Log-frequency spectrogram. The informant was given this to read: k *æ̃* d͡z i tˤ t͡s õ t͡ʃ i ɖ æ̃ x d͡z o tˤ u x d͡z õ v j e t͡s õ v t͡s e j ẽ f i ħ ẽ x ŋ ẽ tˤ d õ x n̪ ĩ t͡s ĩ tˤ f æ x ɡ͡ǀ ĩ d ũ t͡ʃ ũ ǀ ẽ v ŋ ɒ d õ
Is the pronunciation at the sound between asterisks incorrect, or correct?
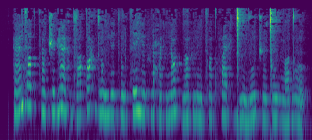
correct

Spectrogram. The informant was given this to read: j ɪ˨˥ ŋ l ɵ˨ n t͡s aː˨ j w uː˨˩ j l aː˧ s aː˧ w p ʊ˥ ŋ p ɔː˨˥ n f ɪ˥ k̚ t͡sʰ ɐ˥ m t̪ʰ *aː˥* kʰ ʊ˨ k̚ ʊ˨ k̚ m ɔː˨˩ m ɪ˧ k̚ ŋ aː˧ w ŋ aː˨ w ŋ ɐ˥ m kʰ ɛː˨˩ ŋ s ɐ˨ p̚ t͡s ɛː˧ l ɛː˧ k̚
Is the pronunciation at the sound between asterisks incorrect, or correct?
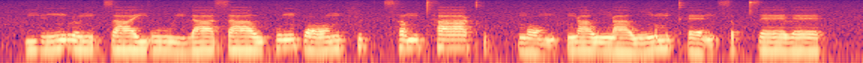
correct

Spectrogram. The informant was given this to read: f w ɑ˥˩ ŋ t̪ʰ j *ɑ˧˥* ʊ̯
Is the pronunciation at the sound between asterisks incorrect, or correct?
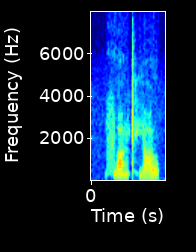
correct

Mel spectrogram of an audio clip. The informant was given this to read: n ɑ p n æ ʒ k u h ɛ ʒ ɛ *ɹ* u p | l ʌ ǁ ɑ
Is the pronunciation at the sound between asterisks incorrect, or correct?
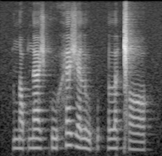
incorrect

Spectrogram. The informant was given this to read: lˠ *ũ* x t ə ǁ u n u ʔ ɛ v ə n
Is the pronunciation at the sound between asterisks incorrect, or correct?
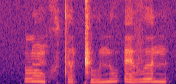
correct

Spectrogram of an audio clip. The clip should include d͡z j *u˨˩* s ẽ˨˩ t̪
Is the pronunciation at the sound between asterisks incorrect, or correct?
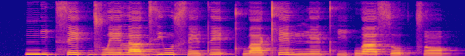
incorrect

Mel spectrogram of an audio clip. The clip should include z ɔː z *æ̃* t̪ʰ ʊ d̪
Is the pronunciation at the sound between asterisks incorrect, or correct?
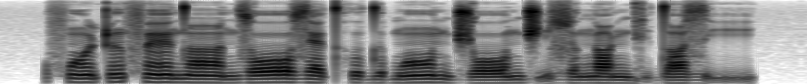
incorrect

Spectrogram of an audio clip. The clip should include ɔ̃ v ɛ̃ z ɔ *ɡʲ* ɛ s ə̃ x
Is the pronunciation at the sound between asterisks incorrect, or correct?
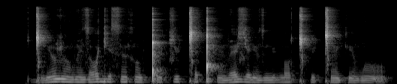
correct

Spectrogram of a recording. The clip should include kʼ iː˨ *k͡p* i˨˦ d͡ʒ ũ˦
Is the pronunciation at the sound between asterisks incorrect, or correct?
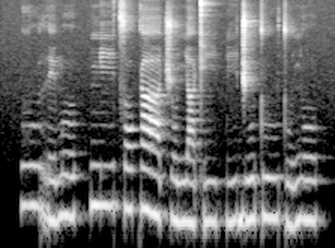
correct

